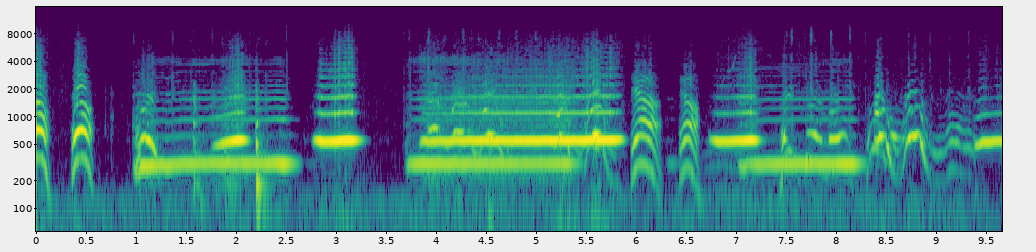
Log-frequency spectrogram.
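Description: A fox hunting horn blown to gather up the dogs for a fox hunt, in several long, steady, buzzy notes, with shorter wavering, rising-and-falling howls breaking in between the blasts. No talking.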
